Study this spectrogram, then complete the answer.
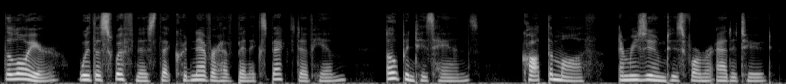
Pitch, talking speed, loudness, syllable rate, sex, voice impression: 185 Hz, 185 wpm, -19 LUFS, 5.6 syllables/s, female, feminine, slightly gender-neutral, slightly young, slightly adult-like, slightly thin, slightly tensed, slightly powerful, slightly dark, hard, slightly clear, fluent, cute, intellectual, slightly refreshing, sincere, slightly calm, very friendly, reassuring, very elegant, sweet, slightly lively, very kind, slightly modest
